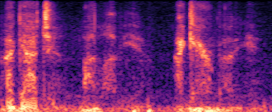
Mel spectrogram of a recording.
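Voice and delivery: soft whisper, very quiet; gentle whisper. Pretend. God speaking to the heart, soft whisper. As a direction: whisper it tenderly like God reassuring. God's gentle voice amid chaos.

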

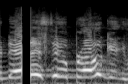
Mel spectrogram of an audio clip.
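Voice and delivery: put-on high, loud, slow whiny kid voice; child complaining. Child telling dad the toy is still broken, whiny. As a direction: play the kid who kept the pieces. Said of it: "And they go".

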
